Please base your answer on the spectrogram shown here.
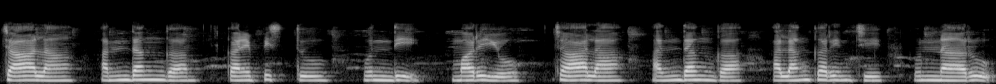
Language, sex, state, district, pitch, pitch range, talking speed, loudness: Telugu, female, Andhra Pradesh, Sri Satya Sai, 195 Hz, 185-200 Hz, 55 wpm, -16 LUFS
